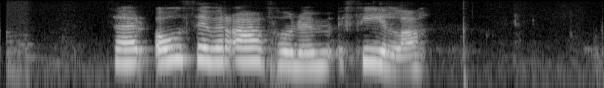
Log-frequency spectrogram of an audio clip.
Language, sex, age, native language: Icelandic, female, 11, Icelandic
